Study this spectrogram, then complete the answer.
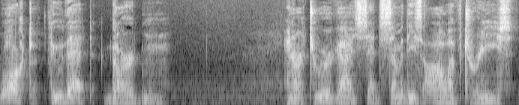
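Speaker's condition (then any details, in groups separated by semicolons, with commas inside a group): Throat cancer, partial laryngectomy; throat cancer survivor, recovered after 3 years of illness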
